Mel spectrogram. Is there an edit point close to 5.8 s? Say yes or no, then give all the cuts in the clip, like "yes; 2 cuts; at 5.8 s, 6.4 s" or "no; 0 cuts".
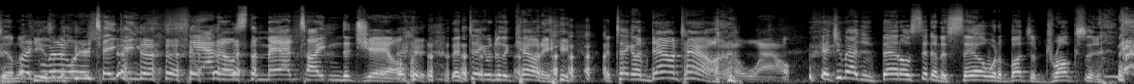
no; 0 cuts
